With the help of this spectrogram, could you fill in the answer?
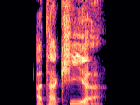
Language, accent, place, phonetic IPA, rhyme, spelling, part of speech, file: German, Germany, Berlin, [ataˈkiːɐ̯], -iːɐ̯, attackier, verb, De-attackier.ogg
- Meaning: 1. singular imperative of attackieren 2. first-person singular present of attackieren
